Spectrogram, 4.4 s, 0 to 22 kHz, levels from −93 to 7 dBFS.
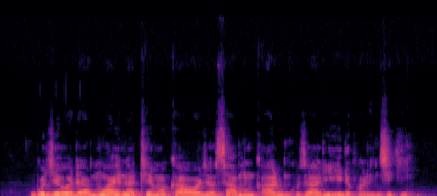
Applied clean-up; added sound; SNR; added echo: none; none; none; none.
